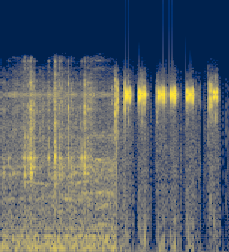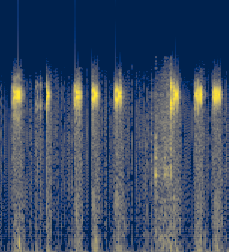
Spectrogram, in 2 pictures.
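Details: Fighting cricket during a sound test: after a second and a half of broad noise and clatter, crisp high-pitched chirps repeat steadily about three times a second, some doubled, until the end.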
